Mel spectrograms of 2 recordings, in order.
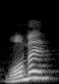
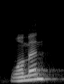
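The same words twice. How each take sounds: First: The word is said in a sharp, indignant tone. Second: The word is said in a calm, respectful tone. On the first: It is a rude way to address someone. The speaker calls it wrong. "To us, it'd be like" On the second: It is a polite way to address someone. The speaker calls it right. "which apparently was respectful"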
